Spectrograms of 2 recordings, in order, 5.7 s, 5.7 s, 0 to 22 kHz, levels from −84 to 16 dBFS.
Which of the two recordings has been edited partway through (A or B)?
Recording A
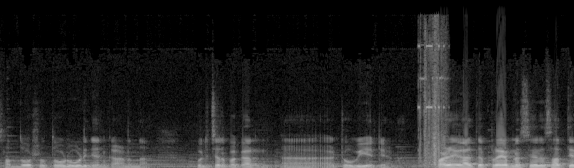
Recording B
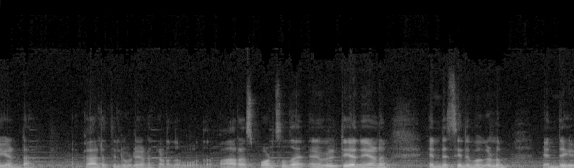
A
